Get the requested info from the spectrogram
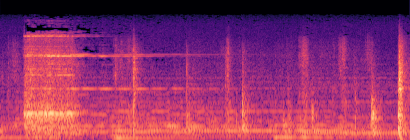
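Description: A telephone bell rings once, a short loud burst near the start, over background music.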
